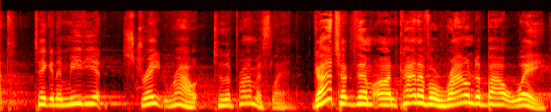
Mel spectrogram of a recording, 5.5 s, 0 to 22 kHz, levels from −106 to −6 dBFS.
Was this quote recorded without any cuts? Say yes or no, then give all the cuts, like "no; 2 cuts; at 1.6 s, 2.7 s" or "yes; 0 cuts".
no; 1 cut; at 3.3 s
